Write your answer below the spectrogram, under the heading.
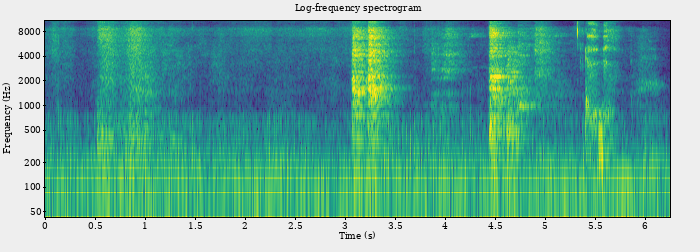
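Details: Ledger, a tabby shelter kitten at SBACC in a room with littermates, purring as a steady low rumble throughout, broken by rustling handling noises and short scratchy bursts near three and four and a half seconds.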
